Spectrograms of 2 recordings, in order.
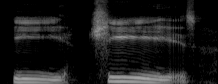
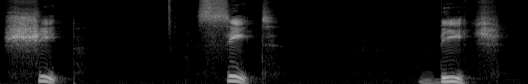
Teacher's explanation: your tongue is forward and it's a little higher too and that's how you get that long e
